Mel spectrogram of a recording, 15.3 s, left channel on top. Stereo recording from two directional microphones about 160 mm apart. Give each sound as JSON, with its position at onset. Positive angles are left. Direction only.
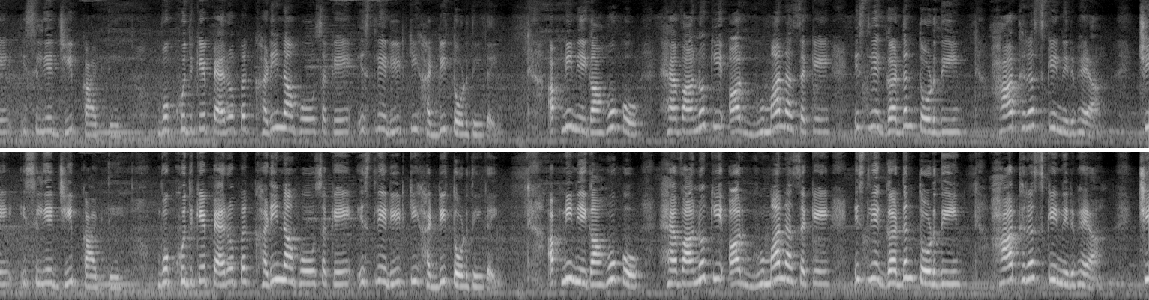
{"t": 0.0, "sound": "a woman's voice", "side_deg": -25}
